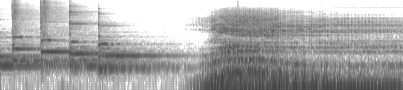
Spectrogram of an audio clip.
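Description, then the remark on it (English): Four quick bell-like chime tones ring out, then after a brief pause a loud, deep, rumbling Tyrannosaurus rex roar bursts in and sustains to the end without fading. “Now, if there's one animal I wouldn't want to have beef with, it's the Tyrannosaurus Rex, the king of the dinosaurs.”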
